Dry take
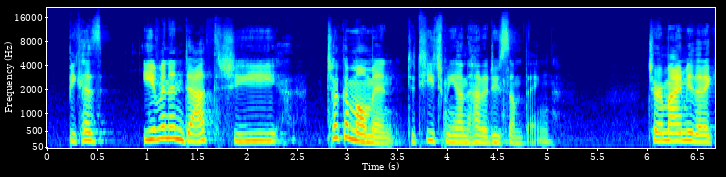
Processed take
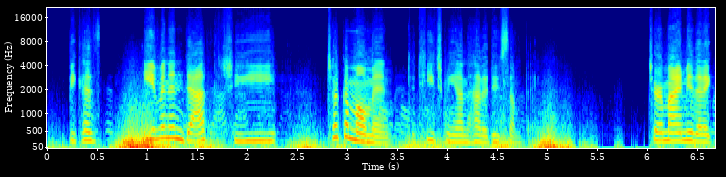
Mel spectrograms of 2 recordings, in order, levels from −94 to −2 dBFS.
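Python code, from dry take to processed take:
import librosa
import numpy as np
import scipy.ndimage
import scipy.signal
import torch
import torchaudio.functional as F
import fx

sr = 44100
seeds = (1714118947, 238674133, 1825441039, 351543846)

y = fx.dmg_wind(x, sr, seeds[0], corner_hz=120.0, level_db=-31.0)
y = fx.backlash(y, sr, play_db=-38.0)
y = fx.echo_wet_bandpass(y, sr, ms=222, feedback_pct=54, hz=810.0, wet_db=-22.0)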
